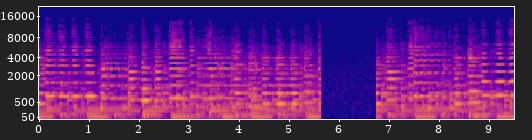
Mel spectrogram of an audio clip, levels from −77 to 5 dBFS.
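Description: At 5.64 s the sound cuts out abruptly and stays gone until 6.75 s, a gap of about 1.1 s. This is an audio dropout to a faint residue: instead of true silence, the gap holds a low hiss sitting somewhere around 40 dB below the normal signal level. The hard edges at both ends separate it from a natural pause or fade. The likely cause is a momentary loss of the source while the downstream path stayed live.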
